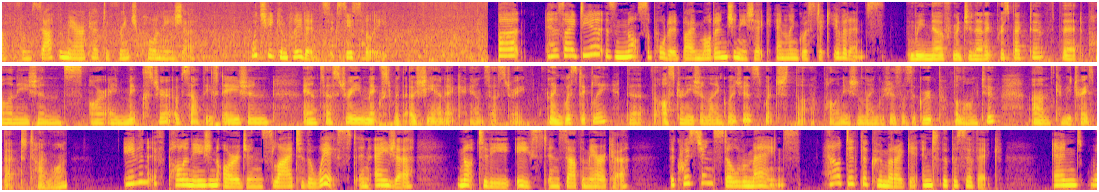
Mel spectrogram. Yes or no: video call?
no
